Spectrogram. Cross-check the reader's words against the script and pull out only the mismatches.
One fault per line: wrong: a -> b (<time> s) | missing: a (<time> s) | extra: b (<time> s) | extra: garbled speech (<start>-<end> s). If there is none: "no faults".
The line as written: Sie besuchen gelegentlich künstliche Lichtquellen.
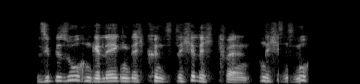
extra: garbled speech (2.6-3.1 s)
